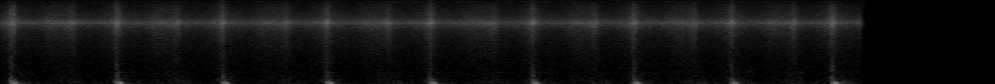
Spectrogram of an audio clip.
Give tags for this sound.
beat
pump
heart

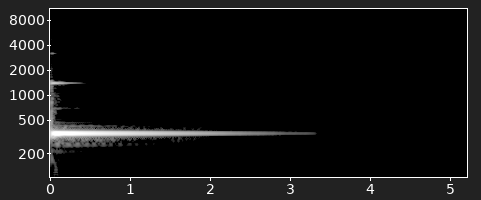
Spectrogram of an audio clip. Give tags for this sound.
sample
idiophone
orchestra
instrument
hit
wood
mallet
organic
marimba
pitched-percussion
one-shot
percussion
percs

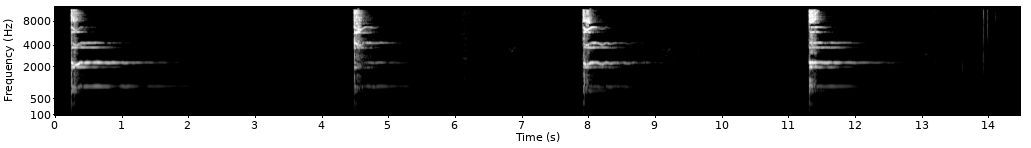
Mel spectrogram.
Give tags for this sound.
cheers
clink
clinking
glass
klink
OWI
toast
wine

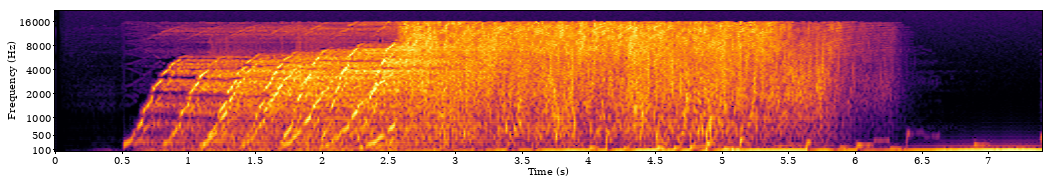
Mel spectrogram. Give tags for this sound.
Bubbles
Spaceship
Warp
Aliens
Space
Phaser

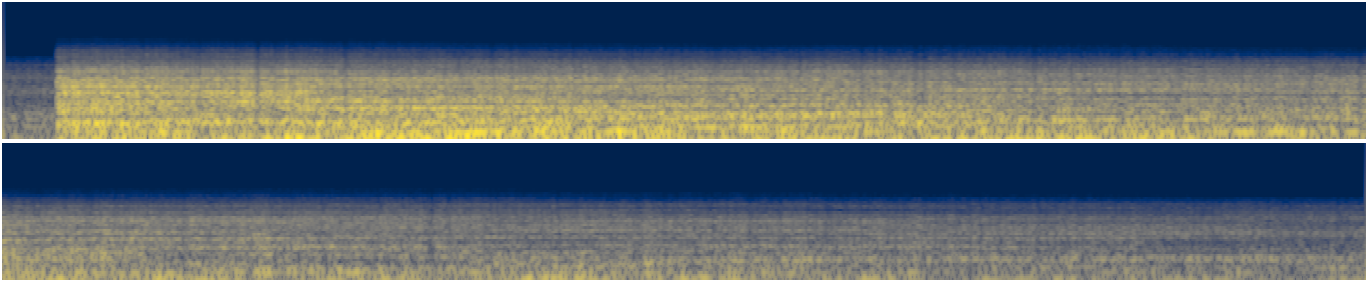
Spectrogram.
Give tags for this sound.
rocket
alien
takeoff

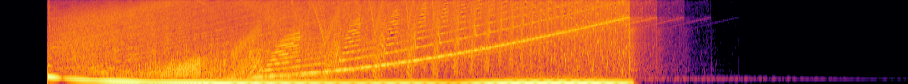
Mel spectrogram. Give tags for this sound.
mix
instrumental
instrument
radio
music
jingle
trailer
broadcast
drop
fall
dj
deejay
electronic
podcast
interlude
sfx
slam
soundeffect
chord
send
radioplay
stereo
loop
effect
imaging
intro
noise
riser
dub-step
fx

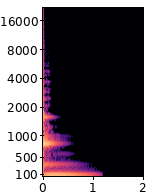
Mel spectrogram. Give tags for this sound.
wood
percussion
instrument
marimba

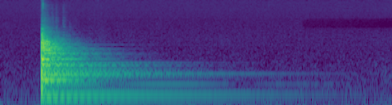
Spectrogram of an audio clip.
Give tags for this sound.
tank
metallic
muted
dull
hollow
hit
percussion

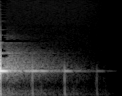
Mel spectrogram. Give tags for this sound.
beep
positive
Game
app
menu
ui
button
press
giu
hud
accept

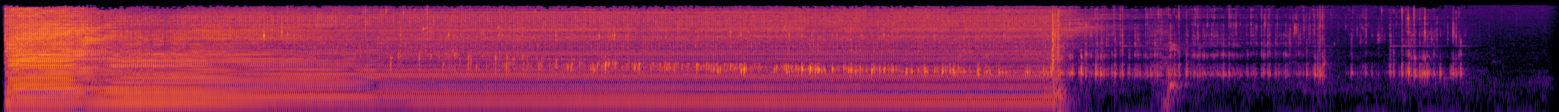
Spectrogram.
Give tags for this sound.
liquid
pump
mechanical

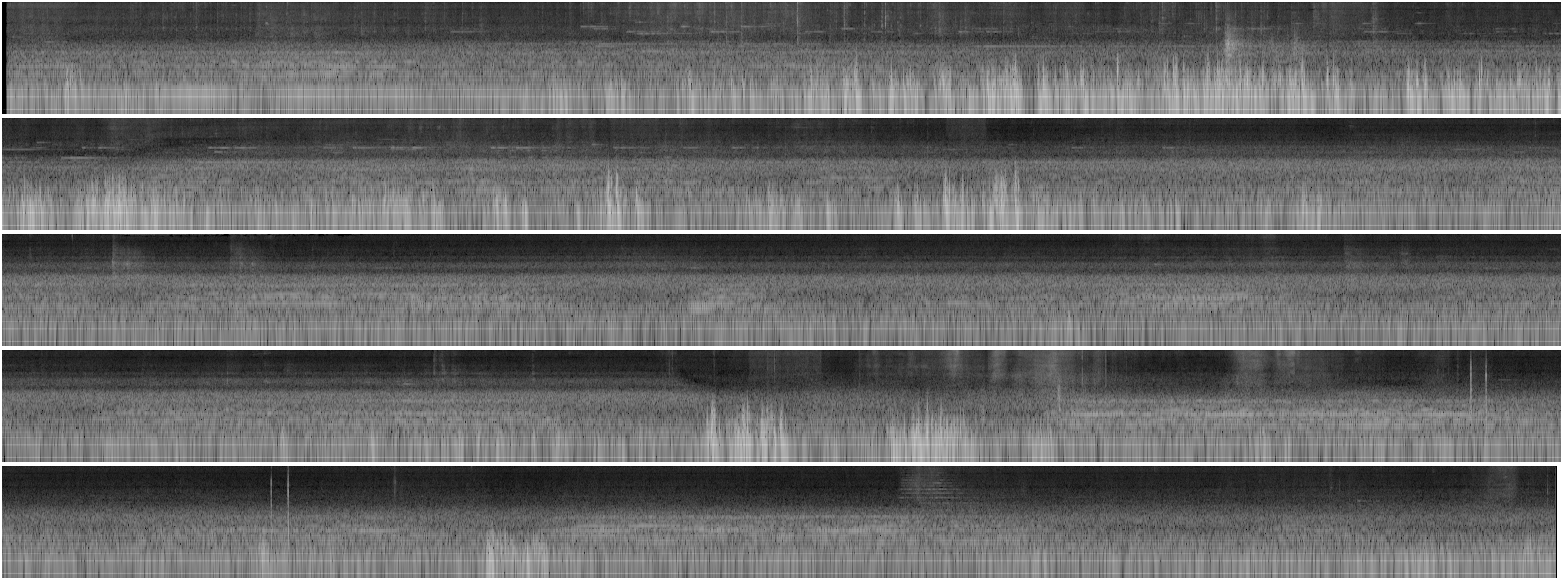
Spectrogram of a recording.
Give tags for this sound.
PNW
ambience
town
ambiance
cold
soundscape
bell
urban
trees
distant
park
city
jacket
field-recording
oregon
horn
wind
atmosphere
pacific-northwest
windchimes
rustling
nature
morning
chime
backstreet
ambient
train
chimes
footsteps
leaves

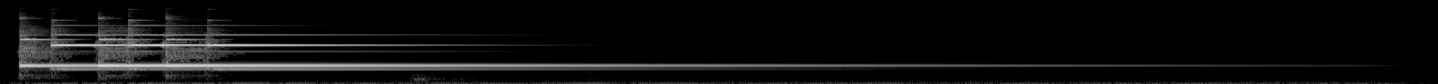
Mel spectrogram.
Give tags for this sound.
door
ringing
bell
doorbell
rings

